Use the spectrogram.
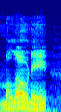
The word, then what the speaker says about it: Maloney: So yeah, GrubHub CEO Matt Maloney, which kind of rhymes with baloney, said in a letter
